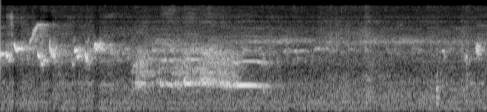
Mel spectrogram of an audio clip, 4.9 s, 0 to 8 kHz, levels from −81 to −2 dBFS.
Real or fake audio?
fake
